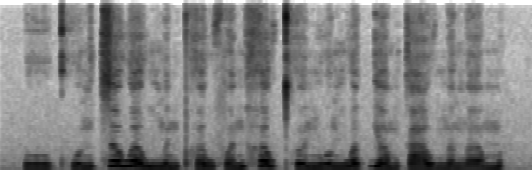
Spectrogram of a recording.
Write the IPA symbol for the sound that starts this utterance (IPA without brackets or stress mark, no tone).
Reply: uː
